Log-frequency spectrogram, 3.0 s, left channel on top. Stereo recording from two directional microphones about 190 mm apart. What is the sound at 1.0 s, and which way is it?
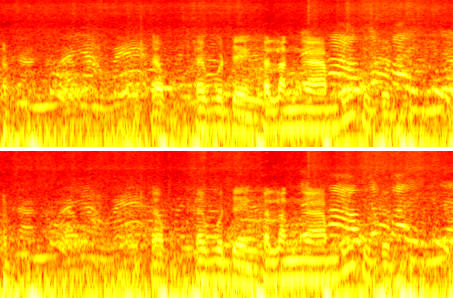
Speech, 15° right (ahead or behind).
